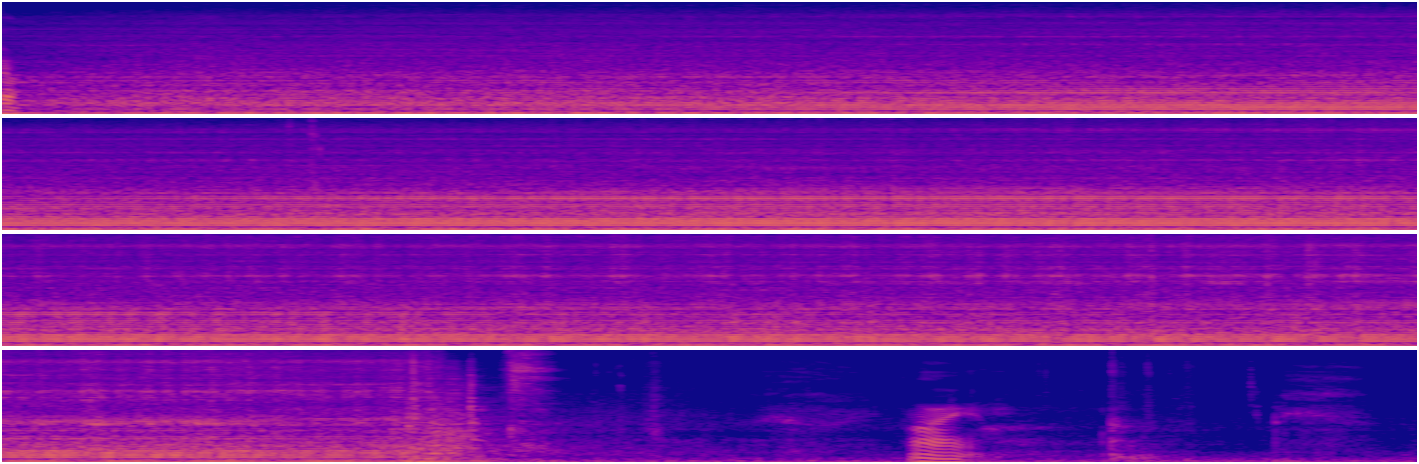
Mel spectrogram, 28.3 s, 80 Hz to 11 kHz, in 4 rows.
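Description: Air-conditioner condensing unit with compressor and condenser fan running, a steady hum. It shuts off abruptly about 23 seconds in as the suction pressure collapses: the unit trips on low pressure, which the technician suspects is the TXV starving the system.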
